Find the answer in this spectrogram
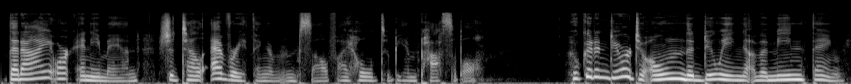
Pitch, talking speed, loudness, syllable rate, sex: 210 Hz, 185 wpm, -16 LUFS, 5.0 syllables/s, female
